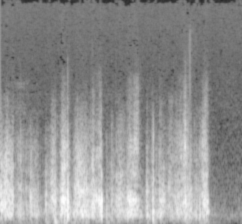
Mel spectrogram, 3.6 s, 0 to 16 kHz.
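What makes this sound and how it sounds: Fingernails of both hands scratch a black foam windscreen fitted on a Zoom H6 recorder, producing a dense, rough, rustling scrape in quick uneven bursts that sits mostly in the low-mid range. The scratching stops abruptly at about three seconds, leaving near silence.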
